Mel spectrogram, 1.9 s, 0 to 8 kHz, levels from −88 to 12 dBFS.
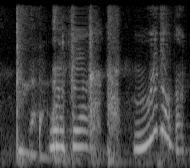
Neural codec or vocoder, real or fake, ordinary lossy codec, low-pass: codec, 16 kHz, 1.1 kbps, Voila-Tokenizer; fake; none; 7.2 kHz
